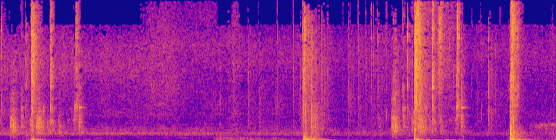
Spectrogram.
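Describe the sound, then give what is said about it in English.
A door being shaken, giving four heavy, irregularly spaced thumps. Faint low rattling fills the gaps between the knocks. “Sounds like I'm bumping into a wall. Thump. So it sounds like I'm shaking a door.”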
